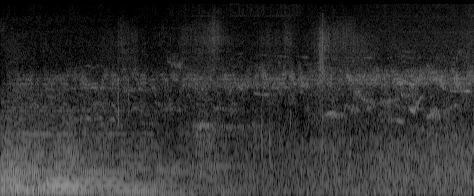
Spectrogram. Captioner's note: birds chirping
